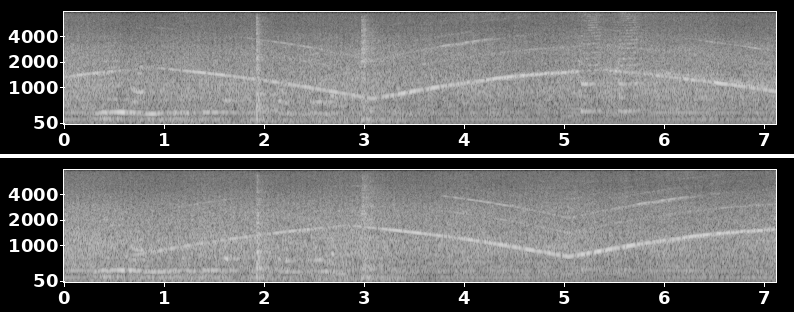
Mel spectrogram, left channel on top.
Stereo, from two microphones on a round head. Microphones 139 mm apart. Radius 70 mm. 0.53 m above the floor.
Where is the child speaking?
20° left (ahead or behind), 1.2 m; by 3.4 s 75° left (ahead or behind), 2 m.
